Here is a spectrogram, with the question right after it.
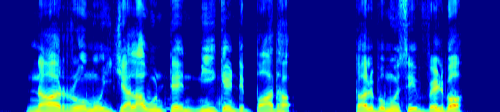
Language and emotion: Telugu, angry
